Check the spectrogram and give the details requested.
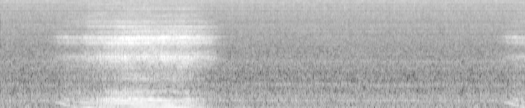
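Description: A single loud, rattling snore on the in-breath, then quiet breathing out, with the next snore beginning at the end; ordinary sleep snoring.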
